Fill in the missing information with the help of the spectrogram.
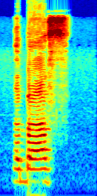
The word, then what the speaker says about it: LaBeouf: Shia LaBeouf, or however you say his name. – LaBeouf.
